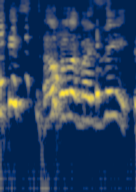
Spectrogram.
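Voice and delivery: high, giggly mock complaint; laughing protest. Real, not acted. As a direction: complain through real laughter. Laughing at cat taking seat.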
